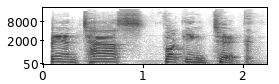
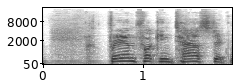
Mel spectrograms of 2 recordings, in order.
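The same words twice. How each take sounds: First: "fantas-fucking-tic" said slowly, the infix placed before the last syllable "tic"; wrong infix demo. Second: "fan-fucking-tastic" said slowly, the infix set right before the stressed "tastic"; correct infix demo. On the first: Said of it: "doesn't work". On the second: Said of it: "works great". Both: Shown as a demonstration.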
